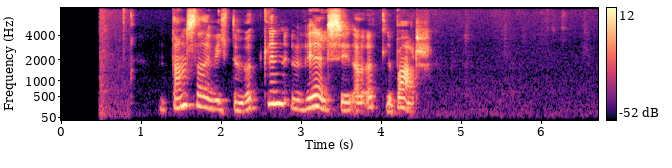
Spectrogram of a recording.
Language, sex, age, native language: Icelandic, female, 50-59, Icelandic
